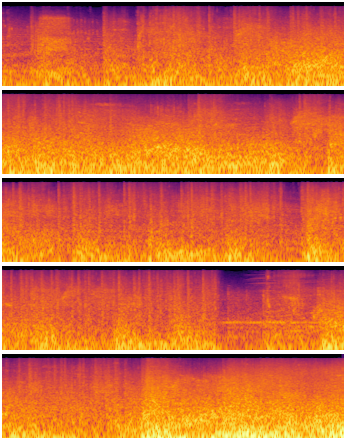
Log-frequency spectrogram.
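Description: Explosions and rumbling blasts roll on continuously as the Eradicator is destroyed in StarCraft, a loud, dense barrage with brief dips and mechanical clatter throughout.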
